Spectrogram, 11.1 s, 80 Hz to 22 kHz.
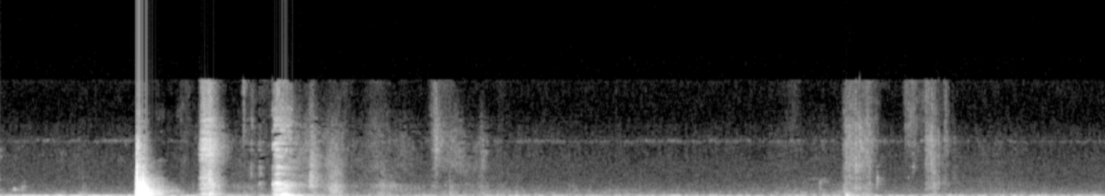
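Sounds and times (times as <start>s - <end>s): mug knocking on hard surface: 1.4s - 1.7s.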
